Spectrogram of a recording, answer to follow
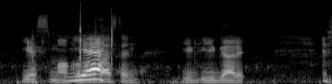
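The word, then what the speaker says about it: Marco van Basten: Marco Vanbastian.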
